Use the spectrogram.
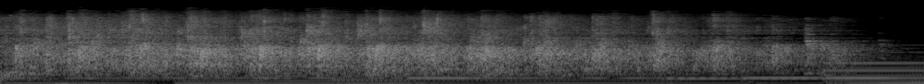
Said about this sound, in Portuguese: Pode aplaudir mesmo a ele.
